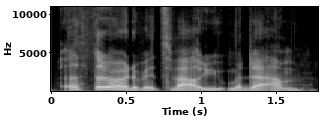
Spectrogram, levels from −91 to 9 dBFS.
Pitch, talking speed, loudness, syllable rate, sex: 200 Hz, 200 wpm, -17 LUFS, 5.8 syllables/s, female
